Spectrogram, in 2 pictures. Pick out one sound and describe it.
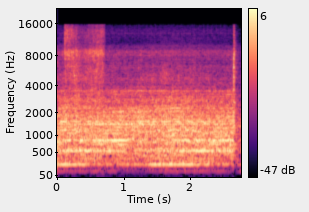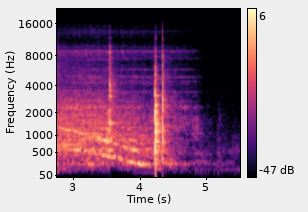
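A lathe spins with a loud hum and then winds down.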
